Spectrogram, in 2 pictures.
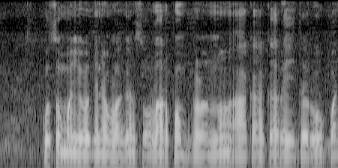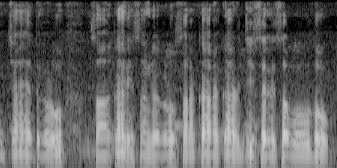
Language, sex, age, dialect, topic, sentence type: Kannada, male, 60-100, Dharwad Kannada, agriculture, statement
